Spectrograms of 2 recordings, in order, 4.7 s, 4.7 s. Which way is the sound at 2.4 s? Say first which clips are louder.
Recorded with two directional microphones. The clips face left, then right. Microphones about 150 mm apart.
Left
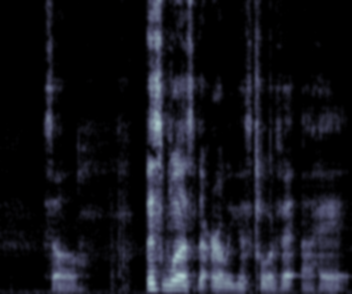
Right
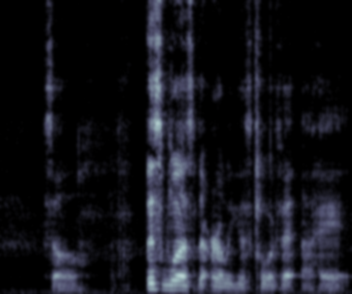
Right 1 dB; 20° left (ahead or behind).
